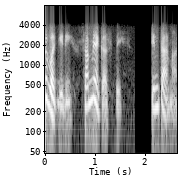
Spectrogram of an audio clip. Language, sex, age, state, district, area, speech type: Sanskrit, female, 60+, Karnataka, Bangalore Urban, urban, conversation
